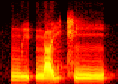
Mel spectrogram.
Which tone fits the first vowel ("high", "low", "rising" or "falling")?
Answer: high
